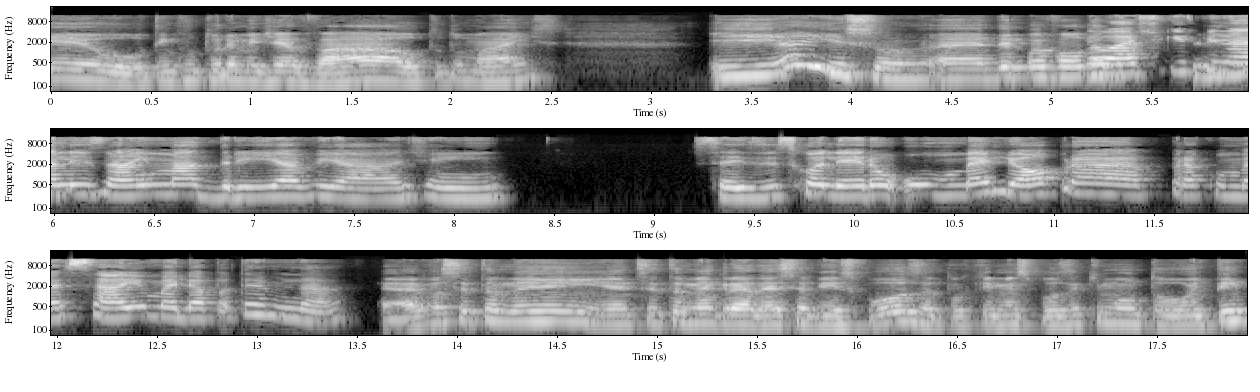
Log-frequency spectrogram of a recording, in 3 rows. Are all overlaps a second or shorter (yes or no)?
yes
